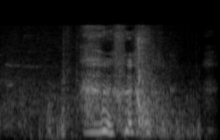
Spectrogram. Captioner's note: laughs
